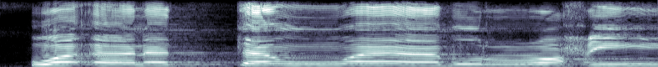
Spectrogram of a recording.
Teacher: نون کو ڈائریکٹ تا میں ملائیں گے اور بیچ میں جو 2 الف ہیں اور لام ہیں یہ نہیں پڑھا جائے گا، اور را کو پر کر کے پڑھیں گے رحیم کے اندر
